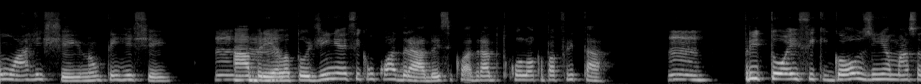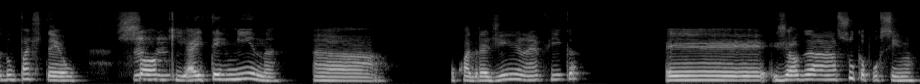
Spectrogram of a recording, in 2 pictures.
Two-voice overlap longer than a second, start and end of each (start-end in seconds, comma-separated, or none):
none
